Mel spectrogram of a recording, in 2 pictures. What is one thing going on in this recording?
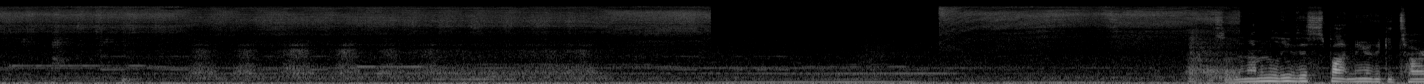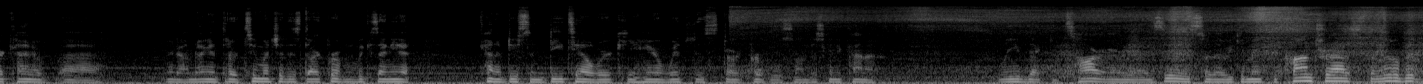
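An airbrush hisses as it sprays paint.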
